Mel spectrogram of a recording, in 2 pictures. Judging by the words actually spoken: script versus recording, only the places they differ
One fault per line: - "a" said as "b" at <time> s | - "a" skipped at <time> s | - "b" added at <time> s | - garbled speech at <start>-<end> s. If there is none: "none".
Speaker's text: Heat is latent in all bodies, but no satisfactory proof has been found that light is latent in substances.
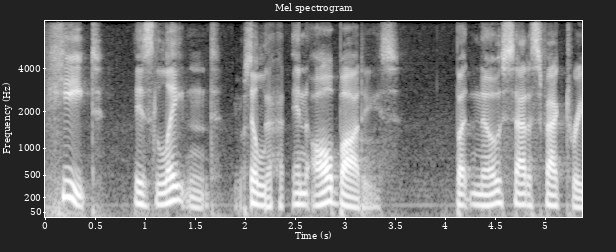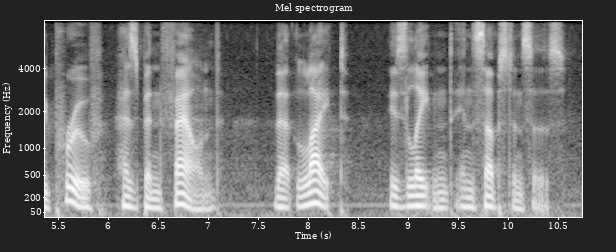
- garbled speech at 1.9-2.4 s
